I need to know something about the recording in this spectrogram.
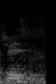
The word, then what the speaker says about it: JSON: It's Jason. That's JSON. Yep. JSON. JSON. Different people pronounce it differently.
